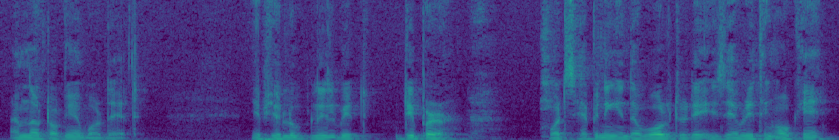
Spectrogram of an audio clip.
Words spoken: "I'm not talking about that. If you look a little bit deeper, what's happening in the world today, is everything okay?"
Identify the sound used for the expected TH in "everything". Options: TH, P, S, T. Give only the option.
T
